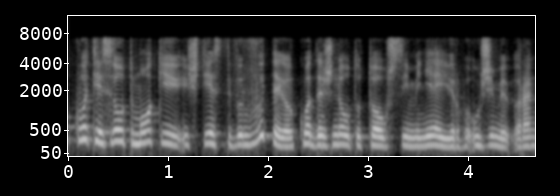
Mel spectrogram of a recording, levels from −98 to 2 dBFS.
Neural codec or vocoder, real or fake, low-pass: codec, 16 kHz, 0.8 kbps, ZipCodec; fake; 7.2 kHz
